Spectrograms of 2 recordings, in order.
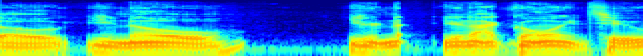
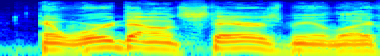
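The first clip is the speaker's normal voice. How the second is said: usual speaking voice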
